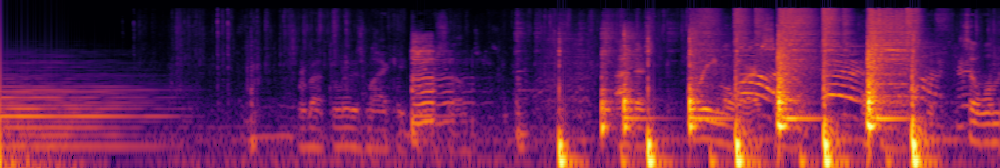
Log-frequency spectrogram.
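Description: A sustained synth chord dying away, then, after a quiet stretch, a run of snare drum and rimshot hits on a drum kit, about two a second, with a voice among them.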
